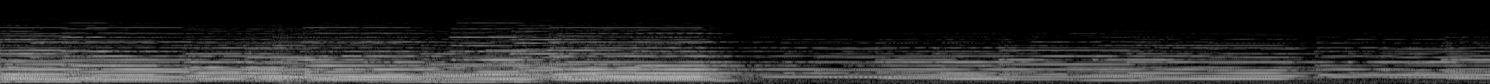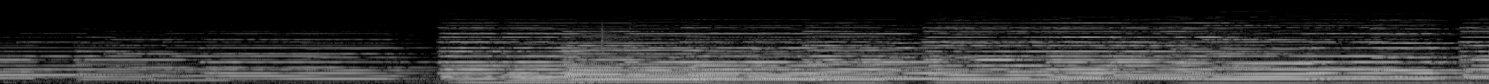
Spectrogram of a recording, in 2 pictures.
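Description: Organ playing slow, sustained chords. A softer passage without bass notes runs through the middle, and deep pedal bass notes come back in about two-thirds of the way through, louder again.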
